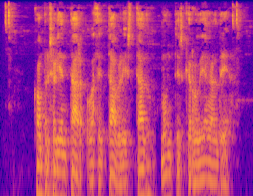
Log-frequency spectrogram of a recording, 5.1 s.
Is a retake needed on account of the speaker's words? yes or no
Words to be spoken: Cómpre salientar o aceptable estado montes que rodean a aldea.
no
